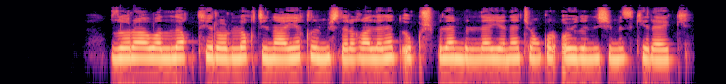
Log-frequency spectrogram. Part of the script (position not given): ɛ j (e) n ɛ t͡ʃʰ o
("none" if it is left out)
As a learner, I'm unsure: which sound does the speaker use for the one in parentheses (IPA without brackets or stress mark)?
ɛ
